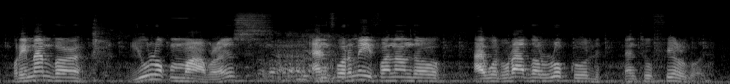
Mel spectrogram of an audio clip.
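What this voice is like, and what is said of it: Not-so-great Billy Crystal Fernando impression. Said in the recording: “the old Saturday Night Live sketch with Billy Crystal ... I guess my accent isn't that marvelous”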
